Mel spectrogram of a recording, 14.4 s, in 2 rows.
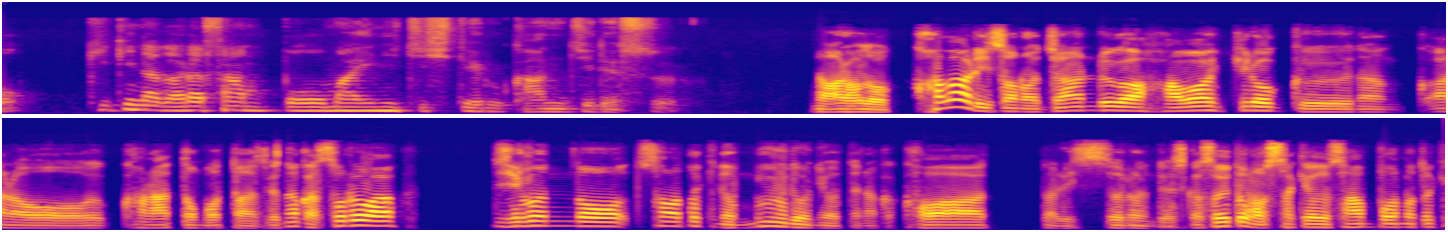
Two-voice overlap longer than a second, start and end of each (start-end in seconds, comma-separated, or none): none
